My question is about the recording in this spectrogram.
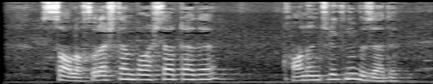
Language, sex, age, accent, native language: Uzbek, male, 25-34, Qashqadaryo, Uzbek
